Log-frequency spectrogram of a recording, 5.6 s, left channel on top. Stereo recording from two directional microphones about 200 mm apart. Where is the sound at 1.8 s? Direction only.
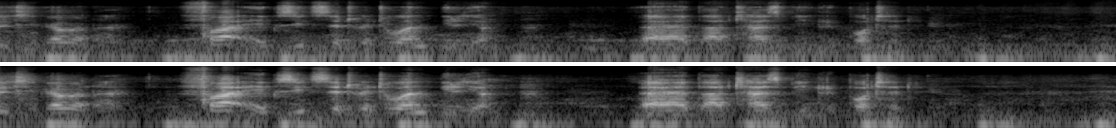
40° right (ahead or behind).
